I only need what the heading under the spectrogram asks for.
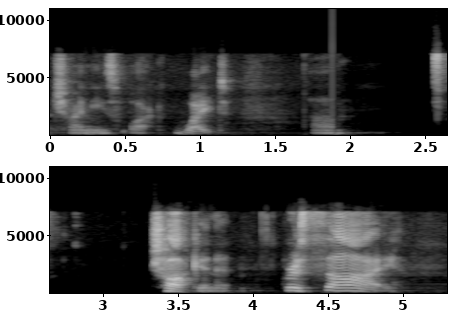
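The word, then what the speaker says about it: grisaille: white Chalk in it grasai so yes it has a weird pronunciation precise from the French so you would produce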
